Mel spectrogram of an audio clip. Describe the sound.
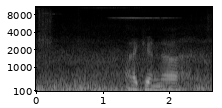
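A large truck rumbles with a steady, heavy low-end roar as it crosses a bike path and slows to a stop, blocking the path, while a voice briefly talks over the engine noise.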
